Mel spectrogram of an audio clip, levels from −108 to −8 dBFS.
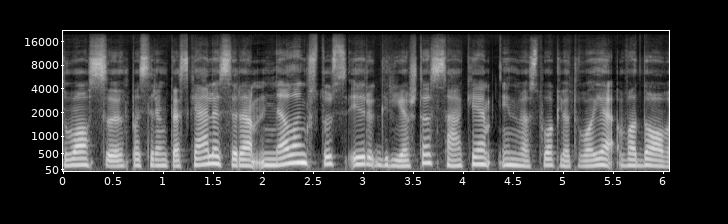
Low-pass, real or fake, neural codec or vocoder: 19.8 kHz; fake; codec, 44.1 kHz, 7.8 kbps, Pupu-Codec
